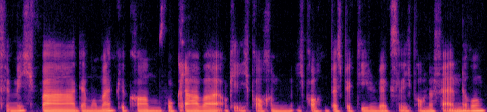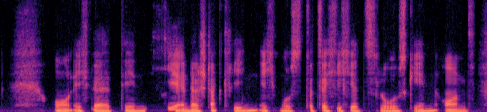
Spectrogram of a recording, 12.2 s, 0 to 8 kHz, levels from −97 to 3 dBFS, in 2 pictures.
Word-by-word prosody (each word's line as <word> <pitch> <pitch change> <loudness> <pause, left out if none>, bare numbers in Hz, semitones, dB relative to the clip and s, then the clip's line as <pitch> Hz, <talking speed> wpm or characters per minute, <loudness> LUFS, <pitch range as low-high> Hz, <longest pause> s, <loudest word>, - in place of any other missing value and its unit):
für 110 - -8
mich 120 +5 -2
war 105 -1 +6
der 105 0 -2
Moment 105 +4 0
gekommen, 105 -3 -1
wo 95 - 0
klar 105 +1 +3
war: 105 0 +3
„Okay, 125 - -8
ich 120 - -7
brauche 100 +1 -4
'n 95 +2 -3
ich 115 - -12
brauche 95 +3 -2
'n 105 - -11
Perspektivenwechsel, 105 +4 -3
ich 110 - -7
brauche 105 -1 -3
'ne 100 - 0
Veränderung 115 +5 +1 0.7
und 110 -2 +2
ich 105 - -2
werde 105 0 +3
den 105 -2 +1
nicht - - -30
hier 110 0 +3
in 105 - +3
der 95 -1 +5
Stadt 125 +4 -1
kriegen, 115 +5 0
ich 115 +1 -3
muss 110 -2 -2
tatsächlich 100 -1 -1
jetzt 100 -1 -1
losgehen.“ 105 +3 0
Und 95 +1 0
105 Hz, 180 wpm, -27 LUFS, 100-110 Hz, 0.7 s, war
